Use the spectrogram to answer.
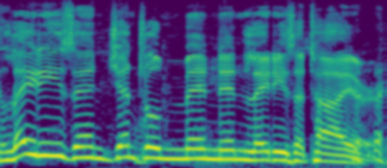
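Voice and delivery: high, slow, grand mock announcement; imitated party announcer. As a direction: proclaim it like a showy host, laughter close behind. Quoting uncle announcing at party.

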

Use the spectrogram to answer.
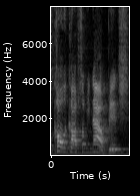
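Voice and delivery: high, loud defiant yell; imitating the student yelling a dare. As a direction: shout the dare after hurling the chair. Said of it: "And she goes".

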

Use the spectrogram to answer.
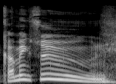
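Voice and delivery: slow, drawn-out teaser voice; mock announcement. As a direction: drag it out like a trailer tease. Mocking studio's vague announcement.

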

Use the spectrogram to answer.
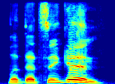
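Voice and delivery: normal talking voice

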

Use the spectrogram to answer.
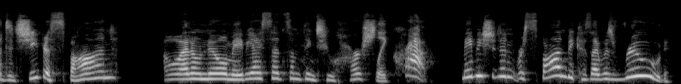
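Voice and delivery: high, agitated self-questioning; mock worry spiral. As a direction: act out racing anxious thoughts, pitched high. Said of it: "things going through my head".

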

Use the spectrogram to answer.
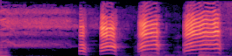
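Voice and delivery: loud high burst of laughter; big laugh. Real, not acted. Listener cracking up at the failed trust fall, shrieking laugh. Laughing at nobody catching him.

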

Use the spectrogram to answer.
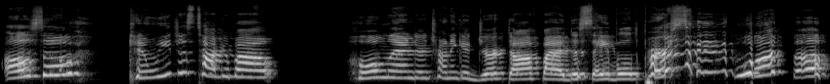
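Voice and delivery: giggly high voice. Real, not acted. Laughing over the absurd scene.

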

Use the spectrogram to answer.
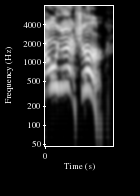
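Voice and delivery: put-on old guy voice. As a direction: squeak it up like an eager old guy. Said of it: "And he's like".

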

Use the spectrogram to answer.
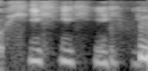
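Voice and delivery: put-on girls' giggle. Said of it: "all the girls go".

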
